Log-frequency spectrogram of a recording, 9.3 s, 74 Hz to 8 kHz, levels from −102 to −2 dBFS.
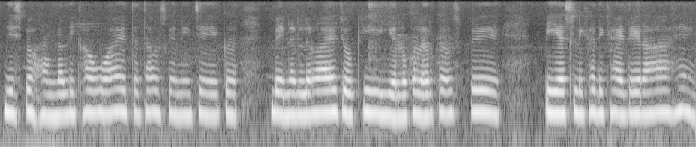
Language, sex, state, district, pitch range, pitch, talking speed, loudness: Hindi, female, Bihar, Lakhisarai, 210-225 Hz, 215 Hz, 175 wpm, -15 LUFS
